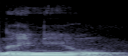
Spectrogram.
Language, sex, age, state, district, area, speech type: Bodo, male, 45-60, Assam, Chirang, urban, spontaneous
